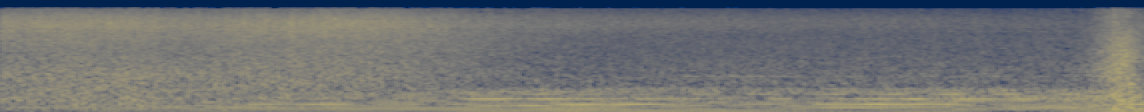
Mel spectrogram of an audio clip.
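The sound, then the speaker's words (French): Sea waves wash onto a windy beach at the foot of tall cliffs on England's south coast, a steady, unbroken rushing surf with a continuous low drone beneath it. “Le promeneur qui brave le vent sur les plages du sud de l'Angleterre, sait-il qu'au pied des immenses falaises qui tombent dans la mer, se cachent de véritables trésors?”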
